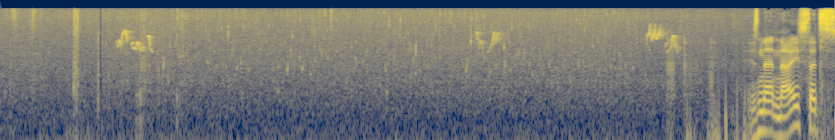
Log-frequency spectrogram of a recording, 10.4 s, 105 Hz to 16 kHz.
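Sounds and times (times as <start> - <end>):
creek water flowing: 0.0 - 9.9
high bird chirps: 8.1 - 8.6
speech: 9.4 - 10.4.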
